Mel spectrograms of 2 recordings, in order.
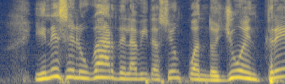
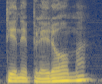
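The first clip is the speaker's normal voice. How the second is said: preaching; 9 semitones lower than usual. Real, not acted. Low earnest preaching.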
